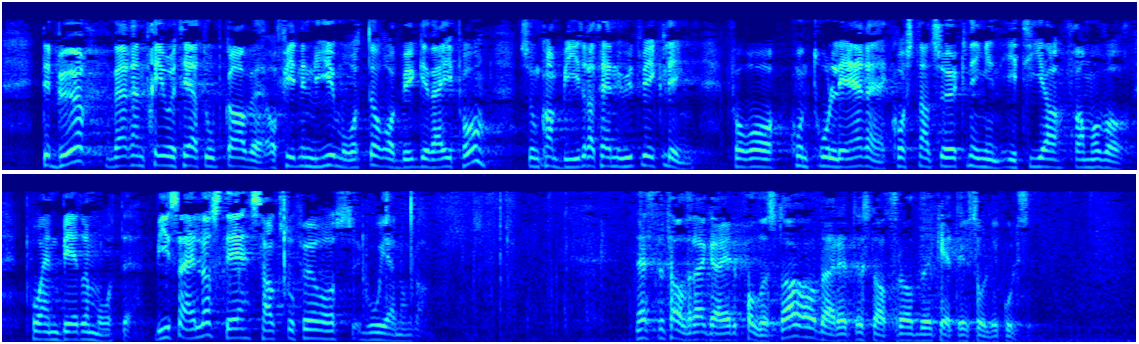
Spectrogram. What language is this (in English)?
Norwegian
